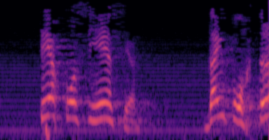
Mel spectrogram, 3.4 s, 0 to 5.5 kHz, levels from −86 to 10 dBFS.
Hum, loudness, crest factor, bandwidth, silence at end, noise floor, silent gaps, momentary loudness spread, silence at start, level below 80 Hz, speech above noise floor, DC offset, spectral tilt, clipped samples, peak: 60 Hz at -55 dBFS; -29 LUFS; 18 dB; 5.4 kHz; 0 s; -55 dBFS; none; 13 LU; 0.5 s; -56 dBFS; 28 dB; under 0.1%; -8.5 dB/octave; under 0.1%; -12 dBFS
